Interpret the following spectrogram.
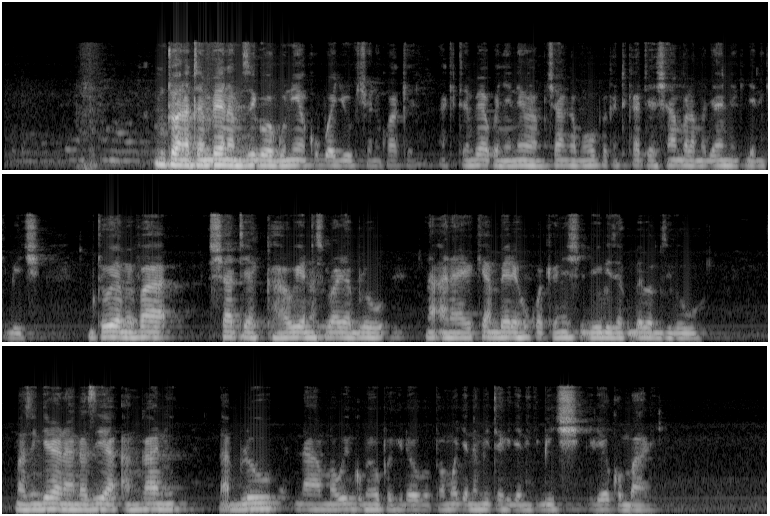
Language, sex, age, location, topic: Swahili, male, 18-24, Dar es Salaam, agriculture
